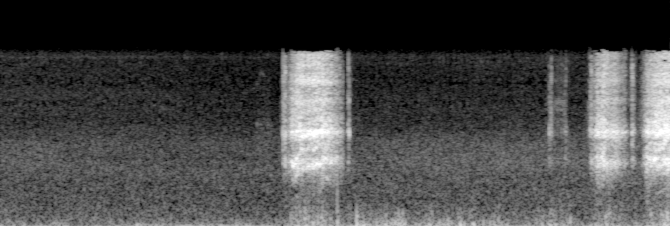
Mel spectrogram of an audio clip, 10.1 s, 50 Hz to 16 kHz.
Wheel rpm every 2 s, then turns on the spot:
0, 30, 20, 10, 110.
none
